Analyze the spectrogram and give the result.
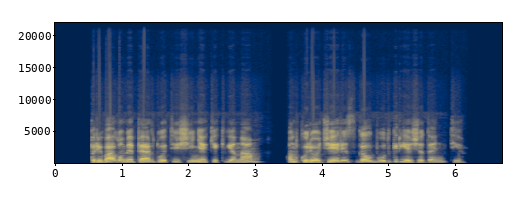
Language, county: Lithuanian, Utena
